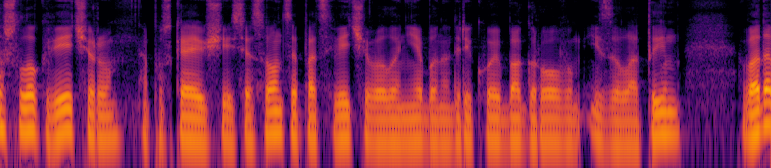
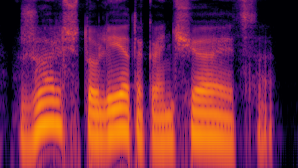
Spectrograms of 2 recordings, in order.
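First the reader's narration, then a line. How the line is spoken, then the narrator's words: Sighing. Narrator (Russian): вздохнул Миша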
